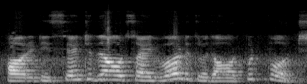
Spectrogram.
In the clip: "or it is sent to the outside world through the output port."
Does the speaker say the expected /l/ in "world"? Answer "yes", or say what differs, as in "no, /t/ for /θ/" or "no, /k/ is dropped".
no, /l/ is dropped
